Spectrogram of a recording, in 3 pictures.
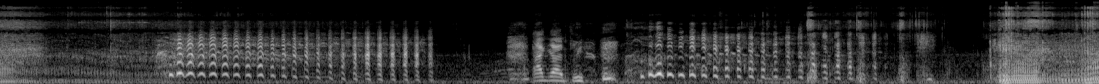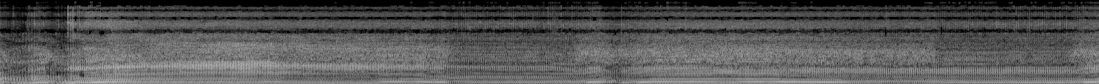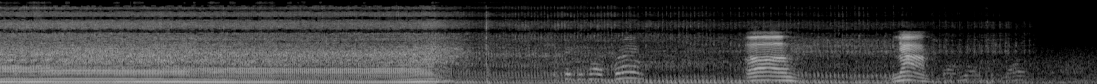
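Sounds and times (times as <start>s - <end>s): chainsaw revving: 0.0s - 3.7s, 9.8s - 32.4s.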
